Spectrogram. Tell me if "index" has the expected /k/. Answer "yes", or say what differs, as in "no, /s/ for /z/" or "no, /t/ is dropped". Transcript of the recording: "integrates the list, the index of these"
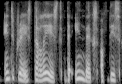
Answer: yes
